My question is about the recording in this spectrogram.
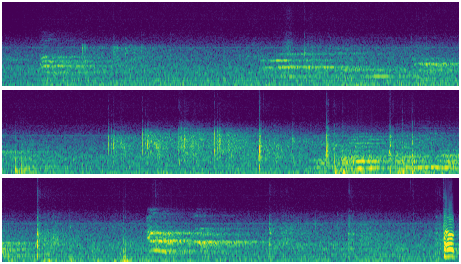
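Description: Badminton rally in a large hall: sharp racket strikes on the shuttlecock, thickest about halfway through, among short pitched sounds from players and the hall.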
